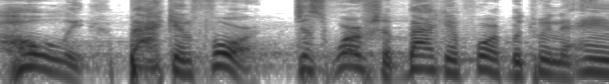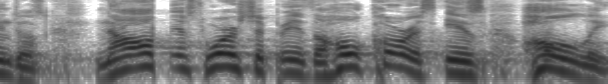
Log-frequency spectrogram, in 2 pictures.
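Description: The clip is plain reading aloud.

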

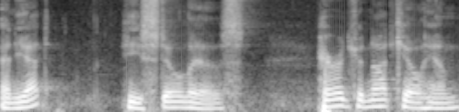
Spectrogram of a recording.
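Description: Slowly, at a very slow pace, a man speaks in a dark, mellow tone. His pitch variation is ordinary. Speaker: preacher. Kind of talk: sermon. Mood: reverent, rhetorical cadence. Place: church. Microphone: podium.

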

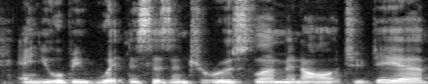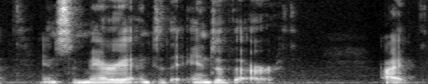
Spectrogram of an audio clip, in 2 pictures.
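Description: A man talks in an ordinary speaking voice, fairly quickly and with fairly even intonation. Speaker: church pastor. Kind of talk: sermon. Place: garden.

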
